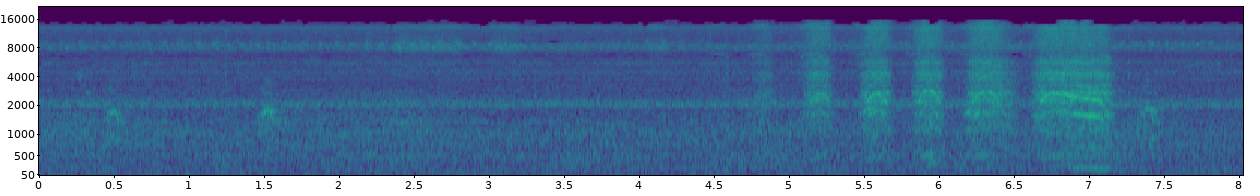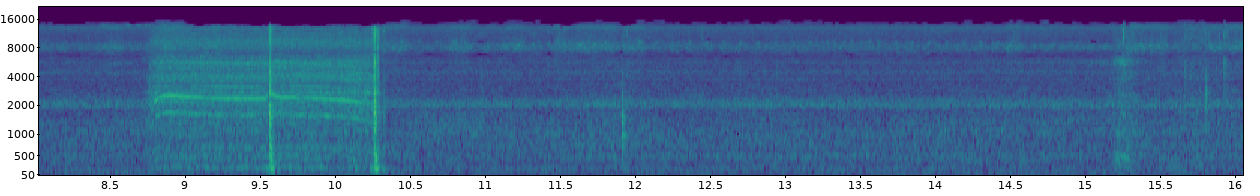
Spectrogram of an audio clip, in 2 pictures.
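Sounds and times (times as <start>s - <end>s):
sharp clicks: 8.8s - 10.4s.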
